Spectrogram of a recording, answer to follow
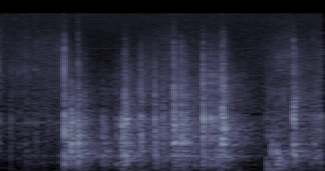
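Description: A quick cluster of knocks and thumps as an American Girl doll body with hard vinyl arms and legs is set into an empty plastic basin, its limbs knocking against the tub.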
